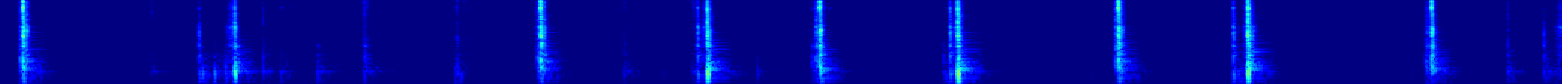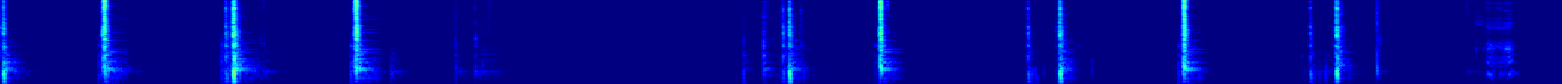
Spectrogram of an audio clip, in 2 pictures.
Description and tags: reel to reel tape machine tape speed switch button thuds and clicks
click, machine, reel, speed, switch, thud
